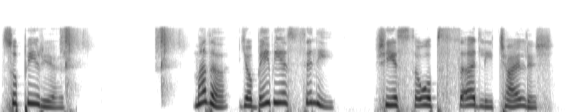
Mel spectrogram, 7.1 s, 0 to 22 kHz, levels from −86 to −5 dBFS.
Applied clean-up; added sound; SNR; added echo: none; Rattle (instrument); 13 dB; none.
